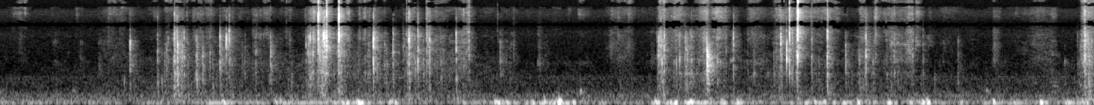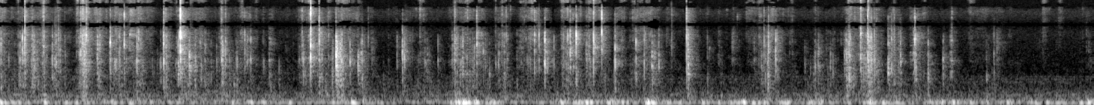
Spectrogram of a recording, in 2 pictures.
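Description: Wooden chopsticks stirring and turning cucumber slices coated in a yogurt-and-miso pickling paste in a glass container. The sound is irregular light clicks and wet, crinkly rustling of the slices, in scattered bursts.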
